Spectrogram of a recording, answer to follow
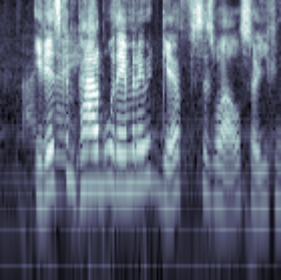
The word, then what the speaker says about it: GIF: pronounced gif because uh the G stands for graphical it wasn't J stands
